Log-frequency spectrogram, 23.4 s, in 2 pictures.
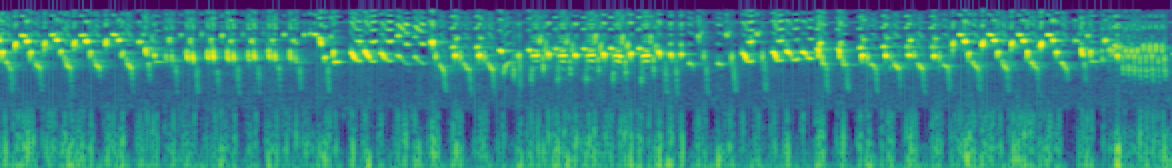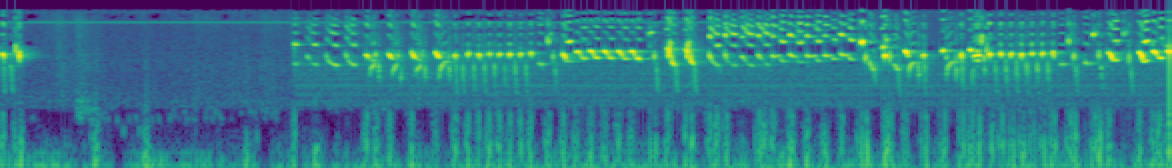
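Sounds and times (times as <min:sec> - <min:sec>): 
canary song: 0:00.0 - 0:12.2, 0:14.6 - 0:23.4.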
